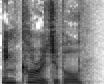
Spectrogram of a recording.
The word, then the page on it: incorrigible: British English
